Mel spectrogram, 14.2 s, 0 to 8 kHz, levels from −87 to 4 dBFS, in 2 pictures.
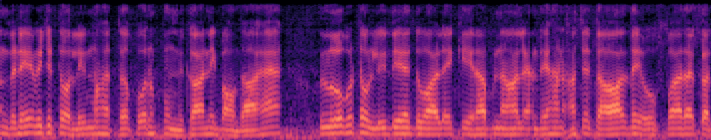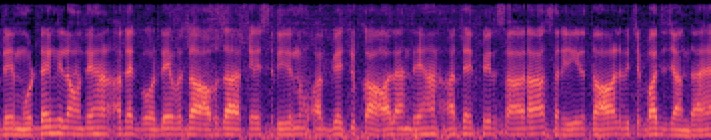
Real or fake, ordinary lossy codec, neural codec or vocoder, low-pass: fake; none; codec, 24 kHz, 3 kbps, HILCodec; 7.2 kHz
